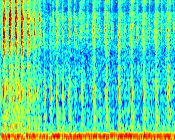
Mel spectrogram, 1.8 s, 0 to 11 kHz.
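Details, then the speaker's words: Cammed, Procharged 5.4L 2V New Edge Mustang GT, about 600 hp, at low idle: a rapid, steady knock several times a second. A loose part is jackhammering against a nearby component and was identified as the cause of the problem. "This is what the fuck is causing the problem right here. This is it right here. Because look, it's like jackhammering that piece right there."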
